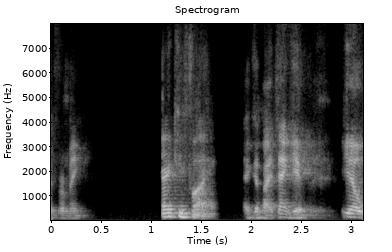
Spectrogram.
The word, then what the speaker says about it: EQIFI: EQIFI.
